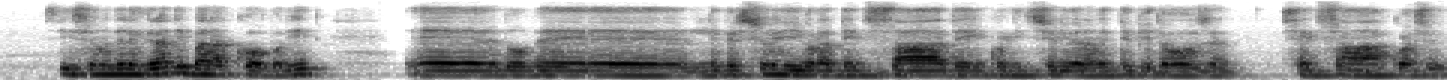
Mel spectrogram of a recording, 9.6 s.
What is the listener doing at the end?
listening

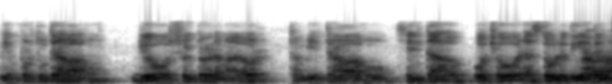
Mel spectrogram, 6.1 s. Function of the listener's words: taking over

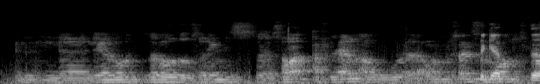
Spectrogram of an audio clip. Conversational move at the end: taking over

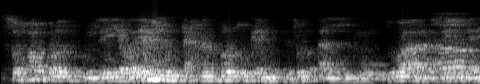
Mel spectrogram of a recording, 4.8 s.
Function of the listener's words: listening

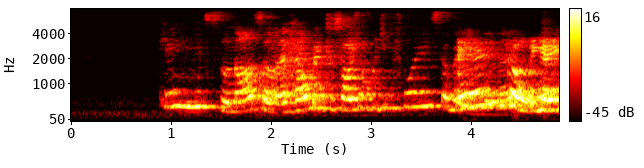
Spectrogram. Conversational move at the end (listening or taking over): taking over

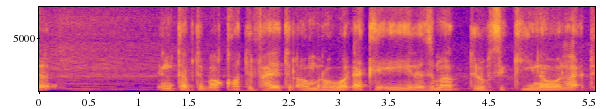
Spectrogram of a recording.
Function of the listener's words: listening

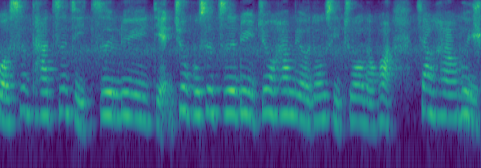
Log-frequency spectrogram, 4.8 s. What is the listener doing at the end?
taking over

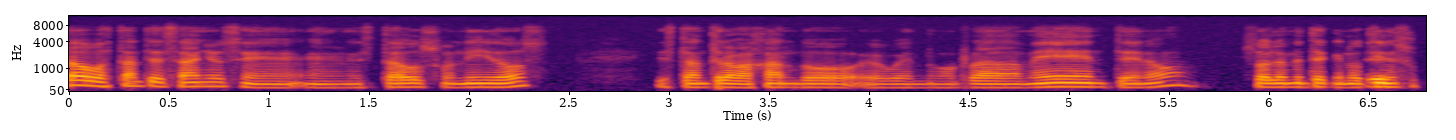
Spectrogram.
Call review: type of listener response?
listening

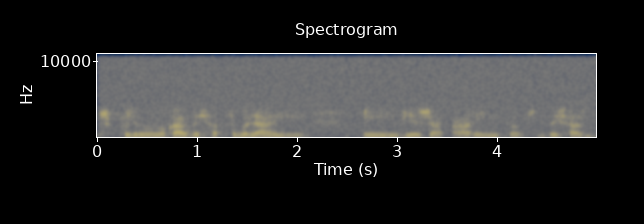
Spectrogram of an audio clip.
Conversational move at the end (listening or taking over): listening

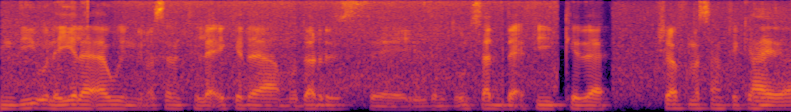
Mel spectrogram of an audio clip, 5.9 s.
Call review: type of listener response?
listening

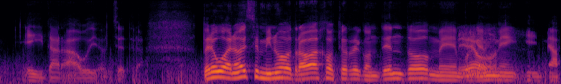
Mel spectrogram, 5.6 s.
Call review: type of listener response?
listening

